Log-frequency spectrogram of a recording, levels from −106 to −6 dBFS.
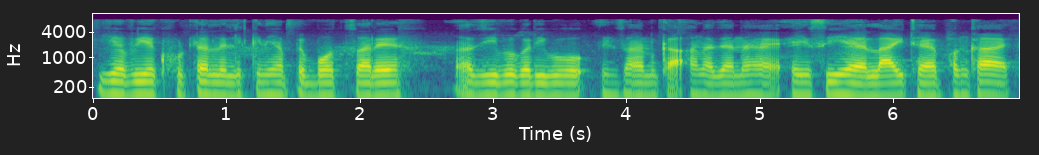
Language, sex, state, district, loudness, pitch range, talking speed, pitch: Hindi, male, Bihar, Muzaffarpur, -18 LUFS, 125-135 Hz, 190 wpm, 130 Hz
